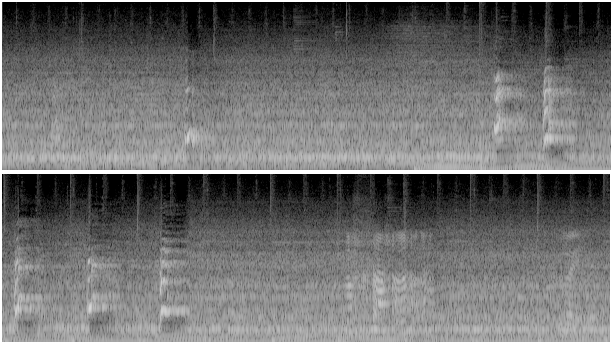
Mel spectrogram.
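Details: Shetland Sheepdog Kai, afraid of the hair dryer during grooming and seeking help, gives a run of five sharp, high yelping barks less than a second apart midway, over the steady hum of a dryer with human speech.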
